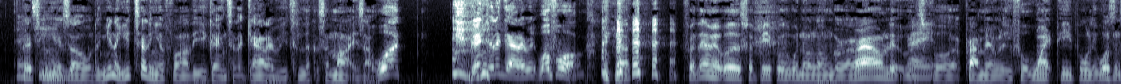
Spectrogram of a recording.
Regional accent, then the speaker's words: London, United Kingdom; born and raised in London, my parents were from Jamaica.

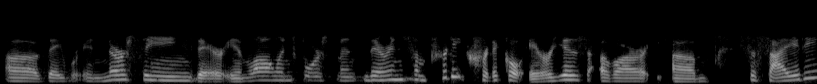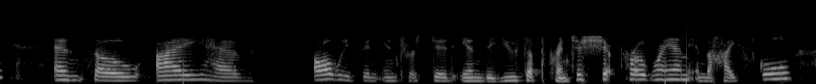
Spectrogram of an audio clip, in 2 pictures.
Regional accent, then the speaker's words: Virginia, United States; also born or lived in Lancaster County, Pennsylvania; I grew up in Virginia, born in Lancaster County, Pennsylvania, and we moved quite a bit while Ed was pursuing his career in cardiothoracic surgery.

